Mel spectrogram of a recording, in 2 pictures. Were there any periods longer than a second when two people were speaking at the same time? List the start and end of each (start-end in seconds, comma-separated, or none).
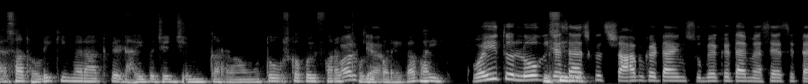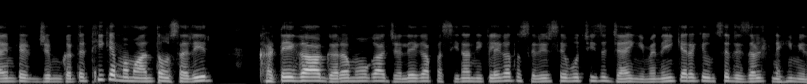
none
